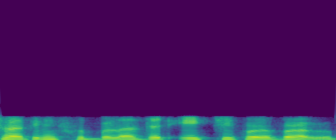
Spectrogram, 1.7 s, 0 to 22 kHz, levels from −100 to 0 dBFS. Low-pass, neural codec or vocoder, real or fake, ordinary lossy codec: 3.6 kHz; codec, 16 kHz, 0.7 kbps, FocalCodec; fake; none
